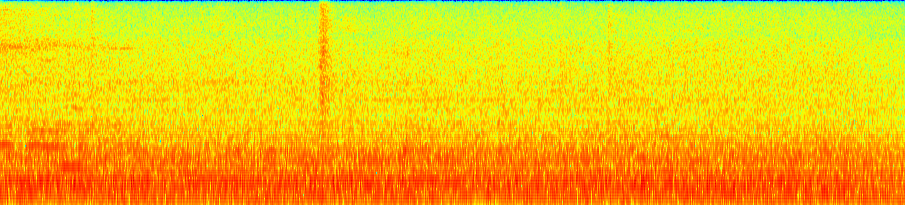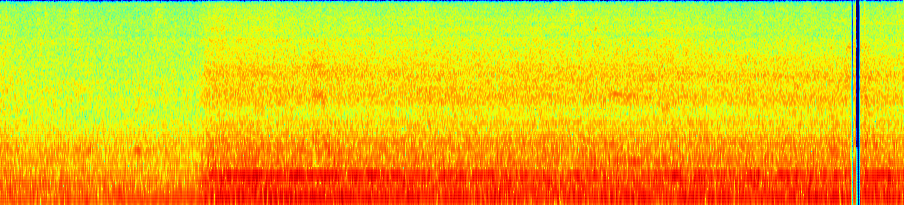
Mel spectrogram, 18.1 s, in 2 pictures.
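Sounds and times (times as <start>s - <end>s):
electric train hum and rumble: 0.0s - 18.0s.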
